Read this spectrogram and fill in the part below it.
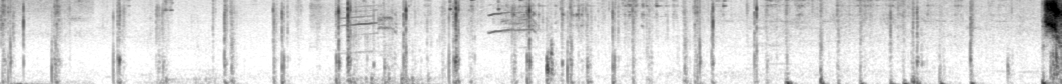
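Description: Horse hooves clip-clop in a steady walking rhythm in Kingdom Come: Deliverance, crisp and close, with a faint snort or whinny now and then.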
